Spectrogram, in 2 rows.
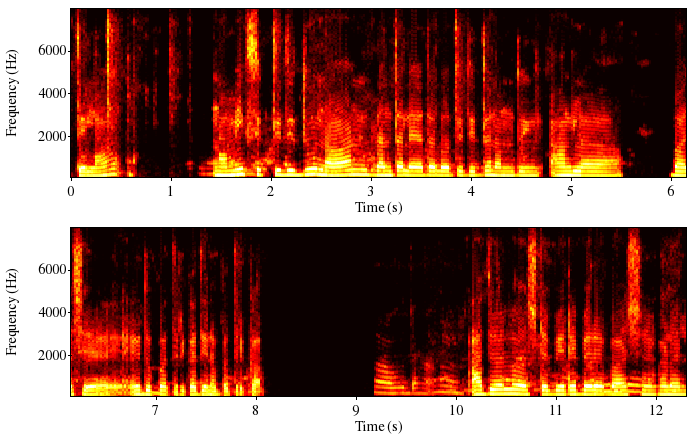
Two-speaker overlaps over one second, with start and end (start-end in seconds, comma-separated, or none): none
